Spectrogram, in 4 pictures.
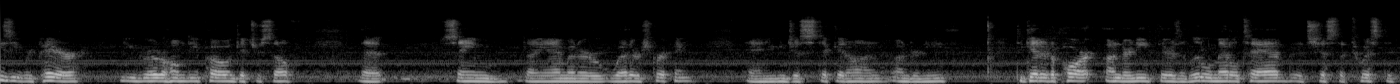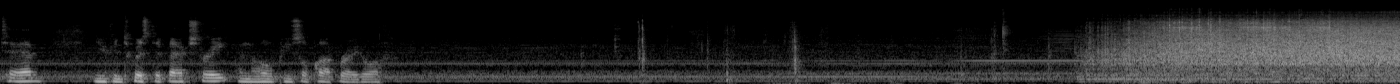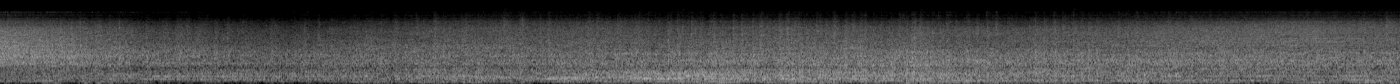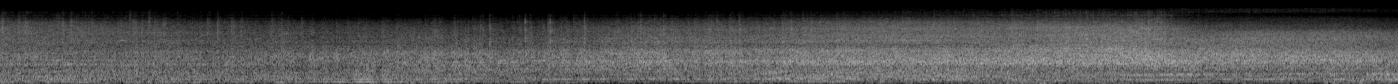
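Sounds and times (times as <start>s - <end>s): model train running: 24.8s - 55.9s.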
